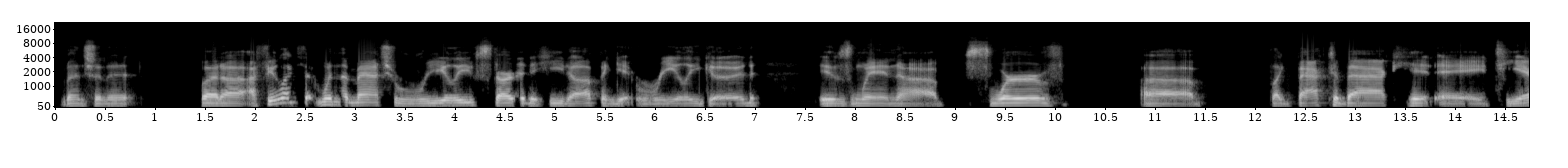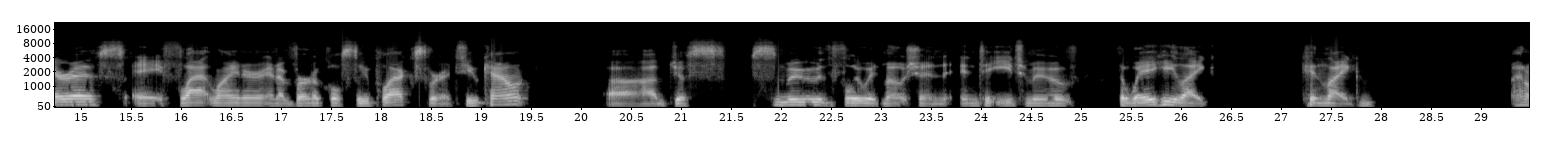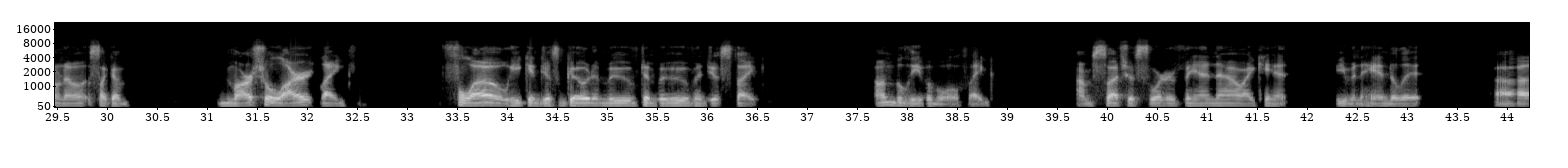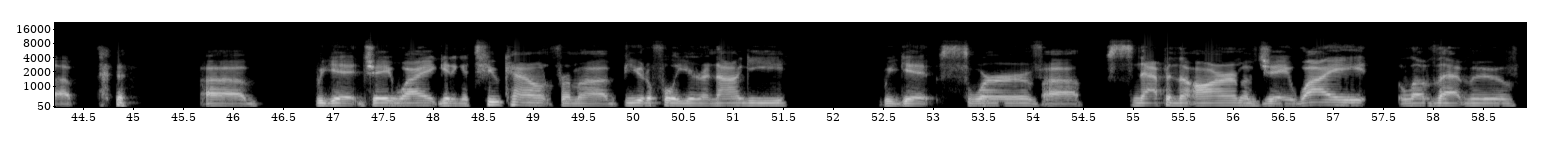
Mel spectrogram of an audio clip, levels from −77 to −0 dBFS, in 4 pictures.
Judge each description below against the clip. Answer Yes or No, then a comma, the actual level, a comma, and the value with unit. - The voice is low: Yes, low, 100 Hz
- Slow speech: Yes, slow, 120 wpm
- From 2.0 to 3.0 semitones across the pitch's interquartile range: Yes, narrow, 2.6 semitones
